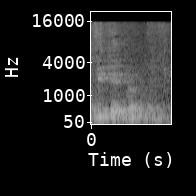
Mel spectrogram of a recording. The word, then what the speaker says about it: Wittenberg: Así lo decimos con V o V y no de W, aunque se escribe con W, es que en alemán se pronuncia con V, aunque dice Wittenberg, es Wittenberg. Igual cuando decimos, bueno, Worms es Worms. Por eso busco pues, pronunciarlo bien. Aunque no hablo alemán, pues así se dice.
